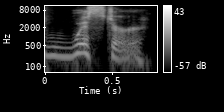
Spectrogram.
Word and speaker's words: Worcester: than you've discovered it yeah so yeah it's worcester worcester all right worcester massachusetts yeah first question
